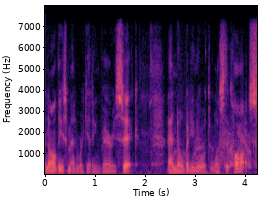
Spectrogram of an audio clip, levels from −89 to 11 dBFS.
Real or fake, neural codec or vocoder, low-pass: real; none; 7.2 kHz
